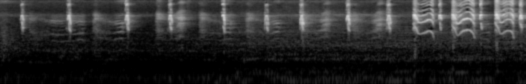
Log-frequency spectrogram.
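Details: Long-tailed shrike in strong singing form, used as a lure to provoke other shrikes into singing; sharp high chips repeated roughly twice a second, ending in a burst of rapid warbling, looping notes.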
